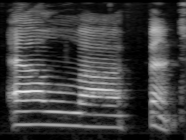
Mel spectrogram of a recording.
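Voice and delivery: Elephant very slow and loud, in three beats; syllable by syllable. Shown as a demonstration. Teacher counting syllables for children, slow and loud. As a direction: stretch out el, uh, phant.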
